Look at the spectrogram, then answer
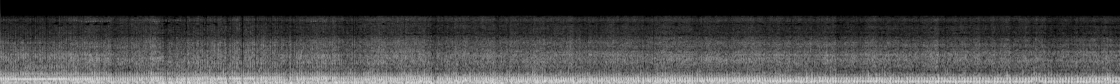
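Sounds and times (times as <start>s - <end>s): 
supermoto motorcycle cruising on the road at slow speed: 0.0s - 11.1s.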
